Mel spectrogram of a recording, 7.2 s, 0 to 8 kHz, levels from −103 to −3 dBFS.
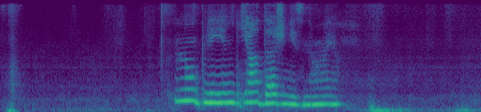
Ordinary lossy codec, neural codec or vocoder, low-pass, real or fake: Opus, 32 kbps; codec, 24 kHz, 0.9 kbps, DualCodec; 7.2 kHz; fake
